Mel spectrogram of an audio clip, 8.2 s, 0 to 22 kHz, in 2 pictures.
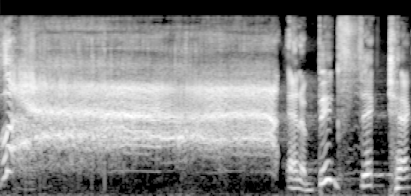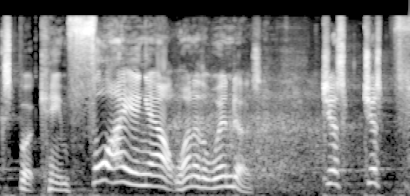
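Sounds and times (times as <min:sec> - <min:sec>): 
blood-curdling scream through open windows at a Bible college: 0:00.0 - 0:02.9
speech: 0:02.9 - 0:08.1
laughter: 0:05.6 - 0:08.1.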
